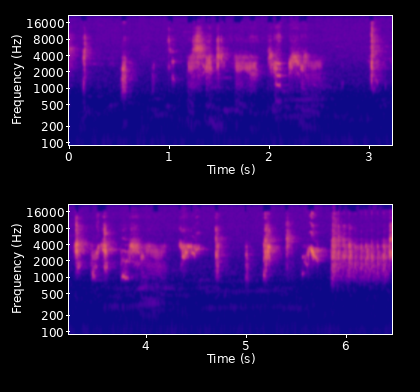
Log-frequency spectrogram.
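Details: Budgerigar reciting words: soft, raspy murmured syllables mixed with sharp clicks and brief chirps, rising into louder hoarse bursts near the end.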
